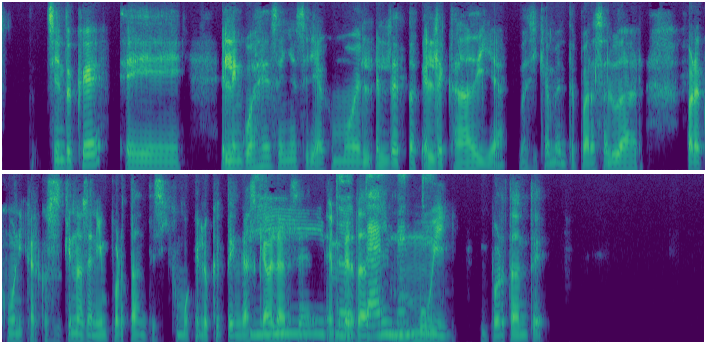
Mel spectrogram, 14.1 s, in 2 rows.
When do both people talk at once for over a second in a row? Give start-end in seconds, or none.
9.5-11.5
